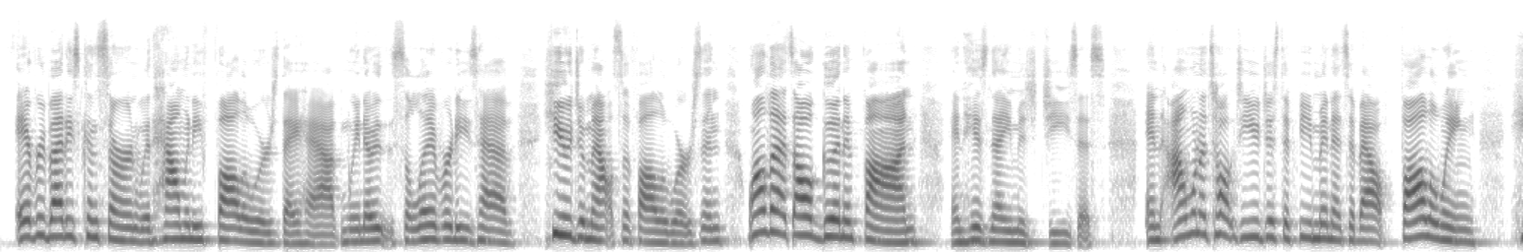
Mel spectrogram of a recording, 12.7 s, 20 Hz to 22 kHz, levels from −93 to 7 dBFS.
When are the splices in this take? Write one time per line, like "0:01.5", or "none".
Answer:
0:05.8
0:07.8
